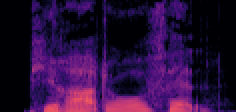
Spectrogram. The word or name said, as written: piratoverfald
